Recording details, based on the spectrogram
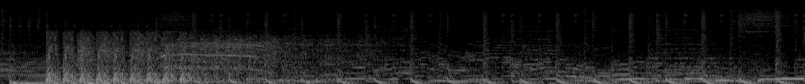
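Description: Rapid gunfire from the Die Hard Trilogy video game, a dense run of sharp repeated shots with a loud burst at the start, then steady bangs continuing throughout over game audio.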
